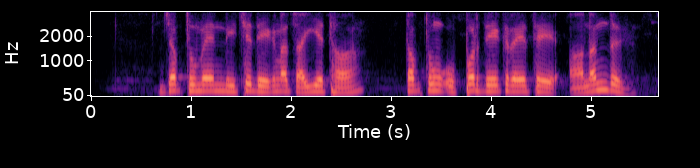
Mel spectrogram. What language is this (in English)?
Hindi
